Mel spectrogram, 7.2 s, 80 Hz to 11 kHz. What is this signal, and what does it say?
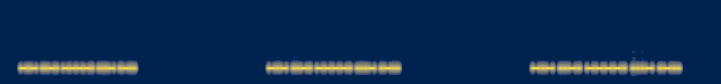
Morse code, heard as a keyed tone, about 55 wpm, 700 Hz. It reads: KF9VL KF9VL KF9VL
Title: Speed Racing - USA 2x2 Call Signs 45wpm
